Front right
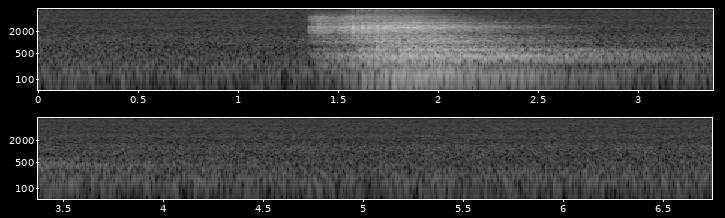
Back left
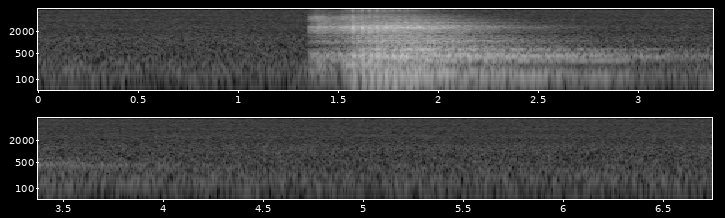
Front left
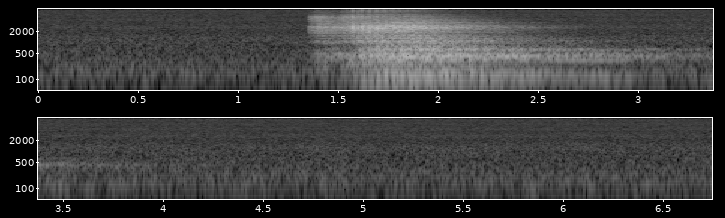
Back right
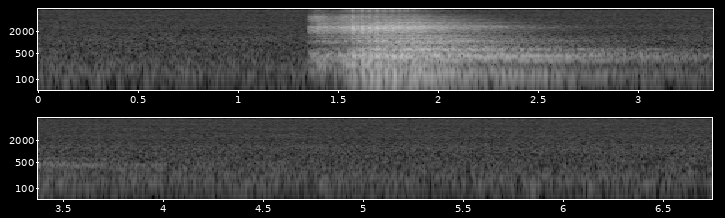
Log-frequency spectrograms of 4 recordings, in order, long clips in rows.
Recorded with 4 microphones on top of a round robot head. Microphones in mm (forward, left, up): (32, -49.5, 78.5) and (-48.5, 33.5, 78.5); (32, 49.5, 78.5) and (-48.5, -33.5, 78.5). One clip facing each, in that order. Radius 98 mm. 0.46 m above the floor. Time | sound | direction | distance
1.4 | a squeak | 175° right | 6.5 m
